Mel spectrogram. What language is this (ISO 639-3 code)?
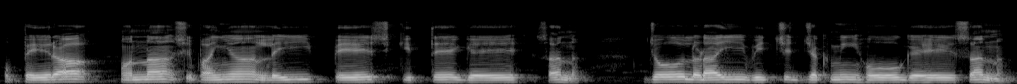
pan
